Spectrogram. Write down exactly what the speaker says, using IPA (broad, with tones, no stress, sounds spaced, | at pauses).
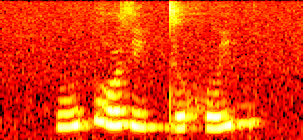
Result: uː˩˥ b ʁʷ ʌ˩˥ z i˩˧ b d ɯ˩˧ χʷ i˩˥ b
